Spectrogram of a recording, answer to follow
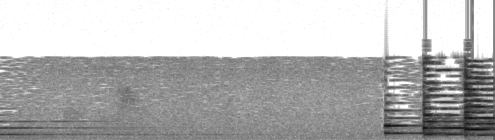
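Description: Guzheng strings left ringing and slowly fading away, then a fresh note plucked sharply near the end.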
